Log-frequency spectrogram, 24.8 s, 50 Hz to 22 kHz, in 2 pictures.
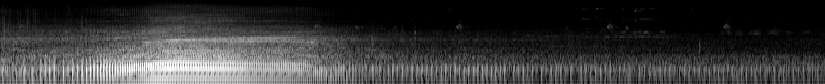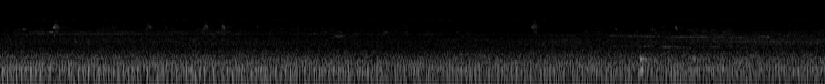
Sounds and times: Traffic Sound 0.0 - 5.8

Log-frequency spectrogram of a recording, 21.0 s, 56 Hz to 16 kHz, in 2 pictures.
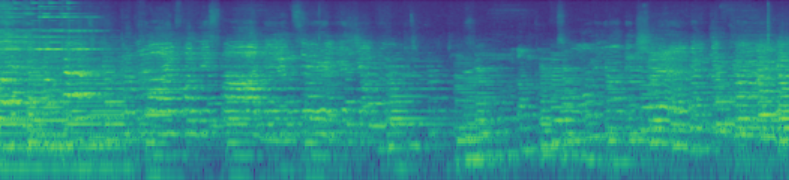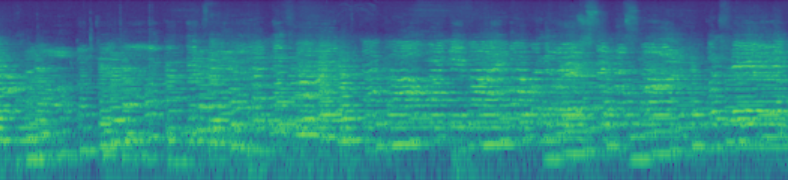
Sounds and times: four people choir 0.0 - 21.0
piano 0.0 - 21.0

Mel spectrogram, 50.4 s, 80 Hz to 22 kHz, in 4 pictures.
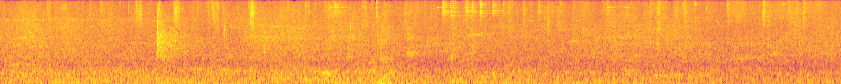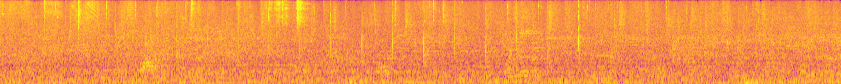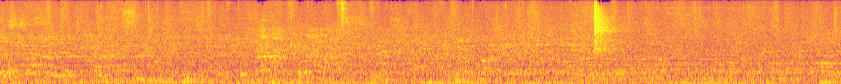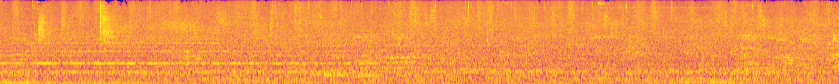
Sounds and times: shoppers 0.0 - 50.4

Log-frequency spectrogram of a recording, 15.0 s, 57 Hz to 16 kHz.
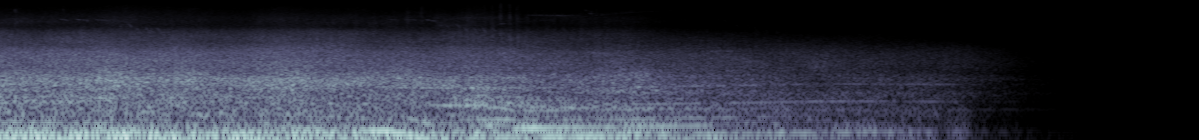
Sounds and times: traffic 0.0 - 11.0

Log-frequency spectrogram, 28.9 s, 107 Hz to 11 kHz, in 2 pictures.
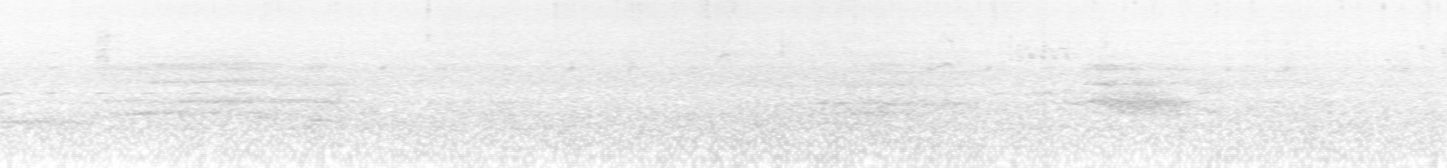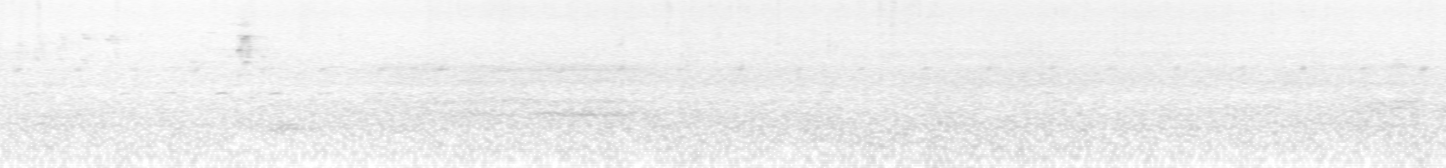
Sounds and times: Howler monkeys 0.1 - 4.2
Howler monkeys 7.8 - 12.6
Howler monkeys 18.1 - 21.4
Howler monkeys 27.4 - 28.9

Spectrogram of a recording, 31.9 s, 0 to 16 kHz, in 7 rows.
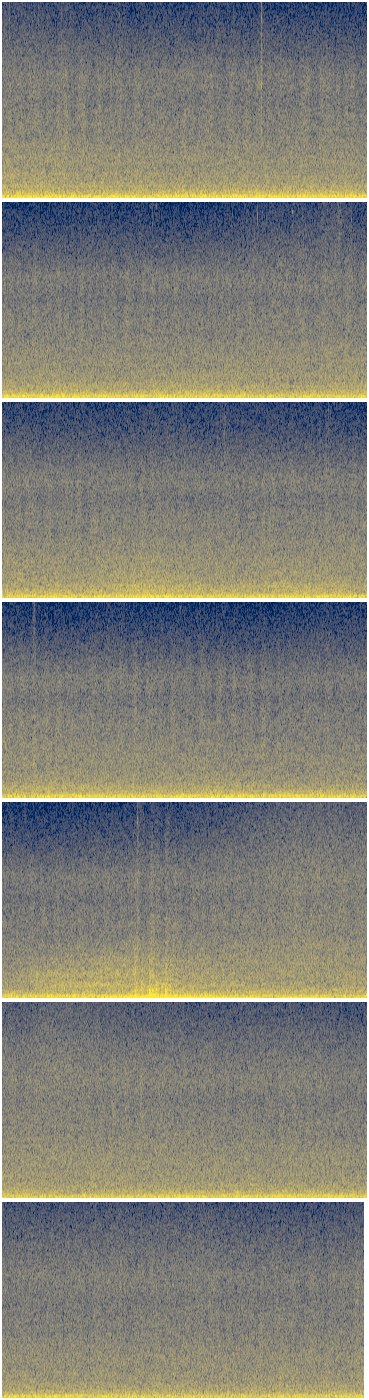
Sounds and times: Cicadas 0.0 - 31.9
waves 0.0 - 31.9

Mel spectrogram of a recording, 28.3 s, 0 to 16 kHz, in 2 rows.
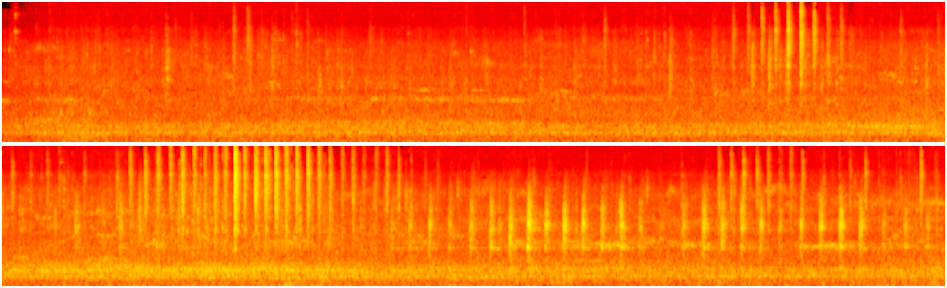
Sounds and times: wind is flapping the tarp 0.0 - 28.2

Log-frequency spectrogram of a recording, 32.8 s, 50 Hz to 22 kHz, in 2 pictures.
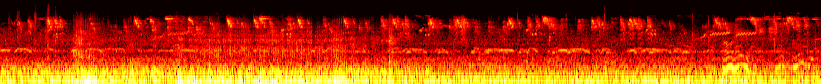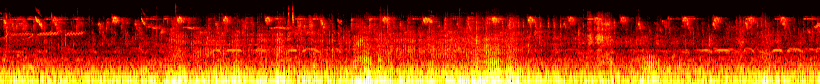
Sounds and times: background noise 0.0 - 32.8
blue tit 0.0 - 32.8
collared dove 0.0 - 32.8
house sparrow 0.0 - 32.8
wood pigeon 0.0 - 32.8
robin 8.0 - 19.6

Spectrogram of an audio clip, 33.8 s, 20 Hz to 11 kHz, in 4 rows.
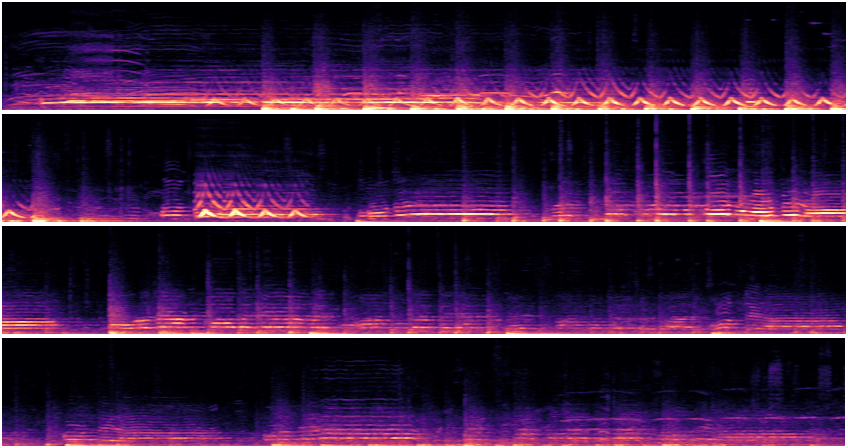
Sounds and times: screaming singing 0.2 - 8.8

